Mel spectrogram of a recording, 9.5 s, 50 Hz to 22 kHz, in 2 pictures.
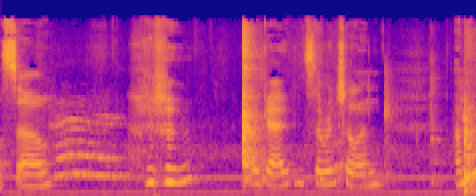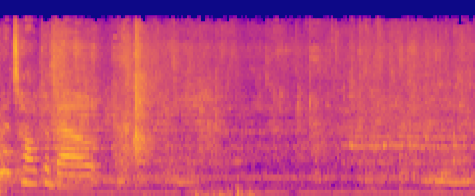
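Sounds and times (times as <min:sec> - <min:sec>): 
speech: 0:00.0 - 0:06.2
toilet flushing: 0:04.6 - 0:09.4.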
